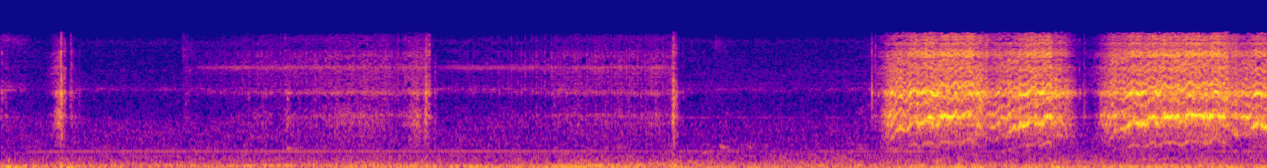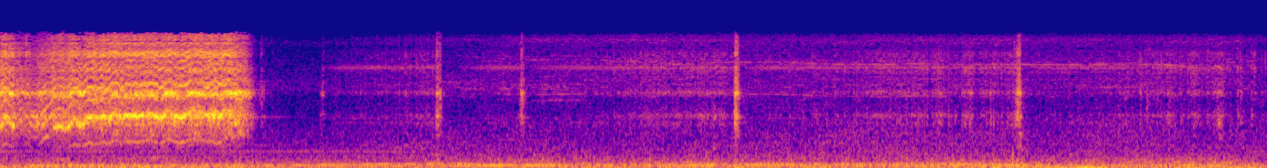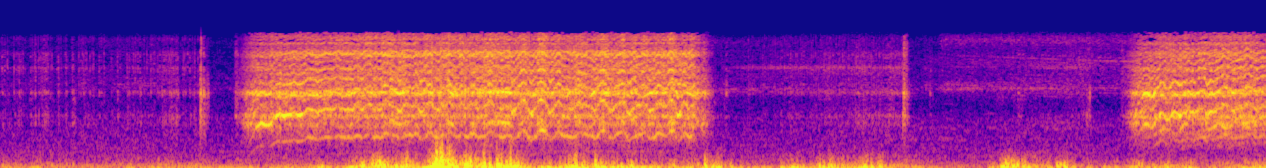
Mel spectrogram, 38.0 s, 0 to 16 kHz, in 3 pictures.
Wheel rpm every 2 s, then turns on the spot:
20, 10, 20, 10, 20, 70, 120, 120, 0, 0, 10, 0, 10, 10, 140, 160, 40, 0, 70.
2-6 32-34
